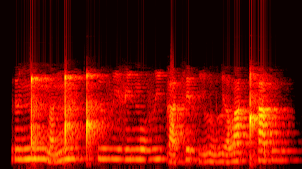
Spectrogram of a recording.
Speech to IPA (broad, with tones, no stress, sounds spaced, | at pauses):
ɾ ɨ˥ ŋ͡ǃ u˥ ŋ ɐ˩˥ ŋ͡ǃ ʉ˥ ǃʰ ɨ˥ v i˥ z i˥ ŋ o˥ v i˥ ɡ a˩˥ t͡s e˥ p i˩˥ l u˩˥ l i˩˥ lˠ a˥ ǃʰ a˥ p u˥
